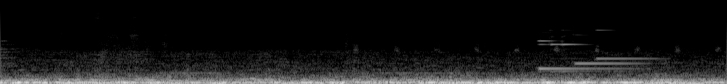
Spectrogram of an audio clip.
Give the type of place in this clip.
car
